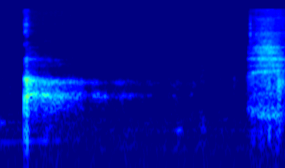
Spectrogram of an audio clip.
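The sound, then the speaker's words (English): Two breaths, in and then out: a sudden voiced, sighing breath that fades over about a second, a stretch of near silence, then a softer, airy exhale near the end. “We are going to exhale, okay? So we will breathe in and then out.”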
